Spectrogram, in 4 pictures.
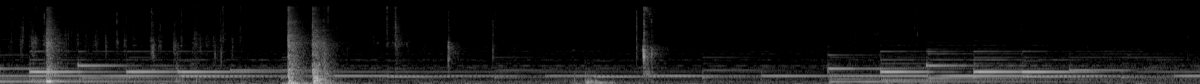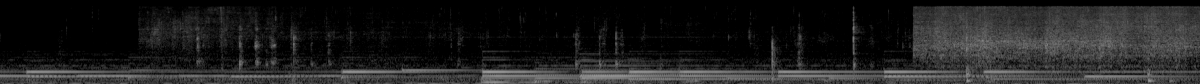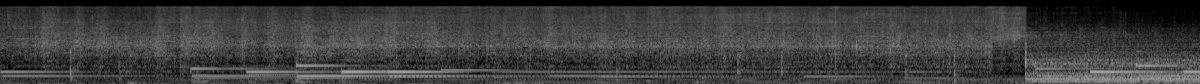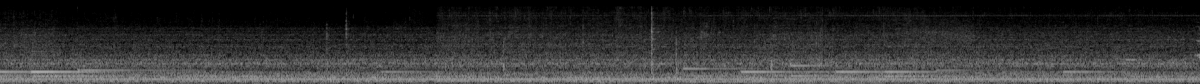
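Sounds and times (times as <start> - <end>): pork and onions sizzling: 13.4 - 48.0
wooden spatula scraping: 13.8 - 16.8.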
